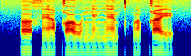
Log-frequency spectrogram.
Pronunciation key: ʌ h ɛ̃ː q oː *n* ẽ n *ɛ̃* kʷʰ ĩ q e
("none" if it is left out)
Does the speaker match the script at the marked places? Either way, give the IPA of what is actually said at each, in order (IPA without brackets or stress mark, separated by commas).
n, ɛ̃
